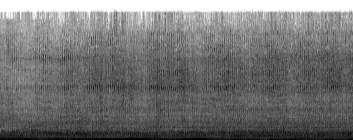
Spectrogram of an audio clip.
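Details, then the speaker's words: Small single-cylinder mower engine, earlier a no-start, now running, with the muffler loose and flopping: steady, even high-speed drone with no misses or surging; running healthy. "surprisingly with that muffler flopping around it's not that loud seems like it's running good now though"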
